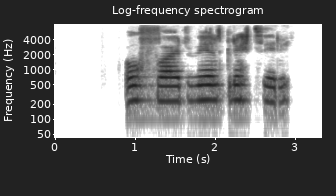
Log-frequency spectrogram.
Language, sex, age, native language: Icelandic, female, 7, Icelandic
